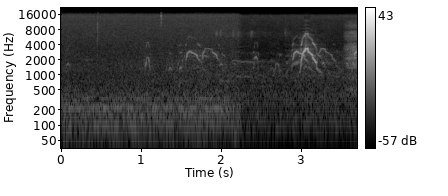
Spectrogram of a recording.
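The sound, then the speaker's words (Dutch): Wigeon ducks gathered on ice in a winter polder near Ouddorp give a few soft, high whistling calls over a low rumbling background, with the loudest whistles near the end. “En die smieten die gaan dan lekker allemaal bij elkaar zitten. Dat doen ze normaal gesproken al, maar als er ijs ligt nog meer. En dit is een mooie plak smiente,”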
